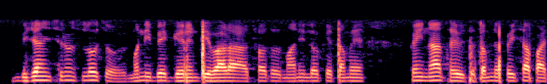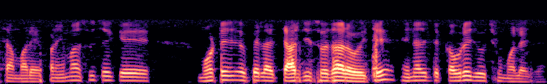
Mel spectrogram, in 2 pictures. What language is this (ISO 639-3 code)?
guj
